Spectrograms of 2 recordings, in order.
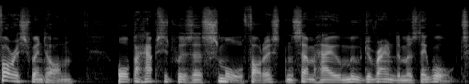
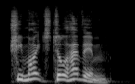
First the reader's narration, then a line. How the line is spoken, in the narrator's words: said Tiffany, gripping the panhandle nervously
